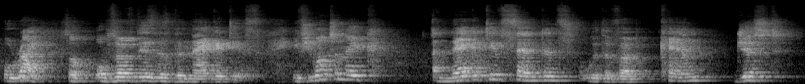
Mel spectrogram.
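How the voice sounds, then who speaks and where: Slow, deliberate man teaching in an echoey room. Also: a little high, bright, forceful tone, distant mic. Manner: slow, deliberate, repeats examples. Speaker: English teacher. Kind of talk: grammar lesson.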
